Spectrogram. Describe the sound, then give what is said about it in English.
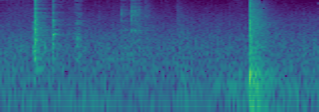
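Crockery clinks a few times as someone makes a cream tea: two quick light taps near the start, then a louder clatter of cups and dishes later, with quiet background noise between. “Ooh, I'll make you a cream tea. I have homemade scones.”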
